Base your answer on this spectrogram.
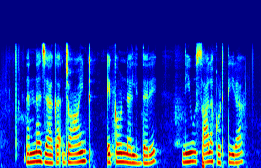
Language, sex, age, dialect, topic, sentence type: Kannada, female, 41-45, Coastal/Dakshin, banking, question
